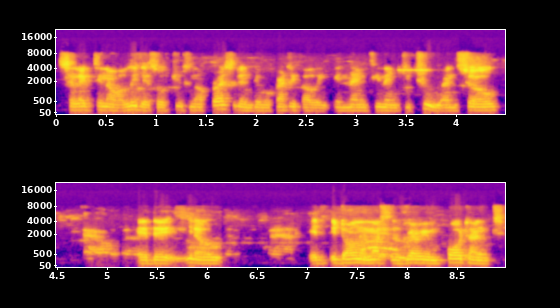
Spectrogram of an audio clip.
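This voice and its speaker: A man's voice: mid-range voice, a little fast, husky, poor audio. A young man from Ghana, president of an alumni association, giving a webinar talk with many fillers and restarts. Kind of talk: webinar presentation.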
